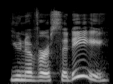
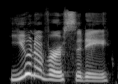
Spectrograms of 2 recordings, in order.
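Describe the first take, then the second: First: The stress is on the last syllable. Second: The stress is on the first syllable. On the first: "or to the end of the word" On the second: "If you shift the stress to the beginning of the word"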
